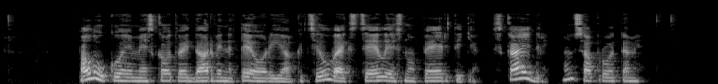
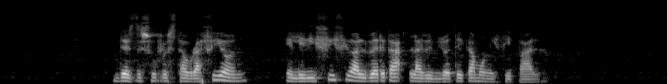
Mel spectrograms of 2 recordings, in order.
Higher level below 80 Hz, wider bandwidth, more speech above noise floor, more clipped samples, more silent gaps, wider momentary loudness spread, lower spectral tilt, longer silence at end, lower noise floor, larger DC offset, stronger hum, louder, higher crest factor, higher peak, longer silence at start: about the same, -62 dBFS vs -64 dBFS; about the same, 11.5 kHz vs 11.5 kHz; about the same, 45 dB vs 45 dB; neither; neither; about the same, 10 LU vs 12 LU; second, -4 dB/octave vs -5.5 dB/octave; second, 0.8 s vs 1.3 s; about the same, -68 dBFS vs -69 dBFS; neither; neither; about the same, -23 LUFS vs -24 LUFS; about the same, 20 dB vs 20 dB; about the same, -4 dBFS vs -6 dBFS; second, 0.8 s vs 1.15 s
